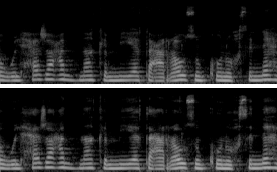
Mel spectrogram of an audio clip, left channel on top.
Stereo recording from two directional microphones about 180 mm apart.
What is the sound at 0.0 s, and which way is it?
Speech, 20° right (ahead or behind).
